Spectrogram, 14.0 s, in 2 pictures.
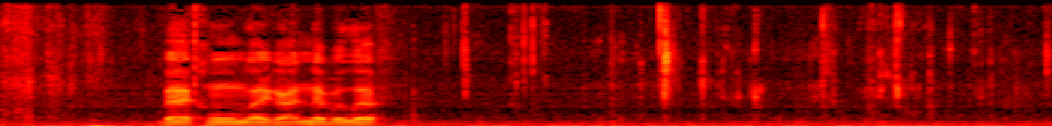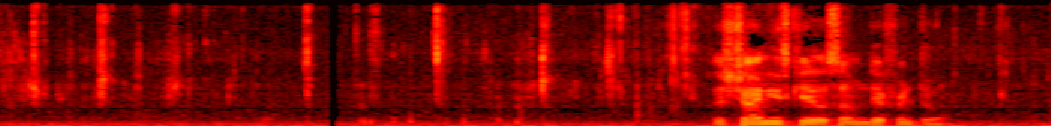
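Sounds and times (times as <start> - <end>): person chewing food: 2.7 - 11.8, 13.4 - 14.0.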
